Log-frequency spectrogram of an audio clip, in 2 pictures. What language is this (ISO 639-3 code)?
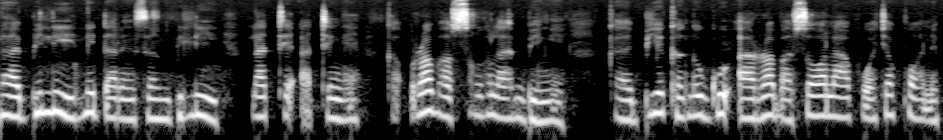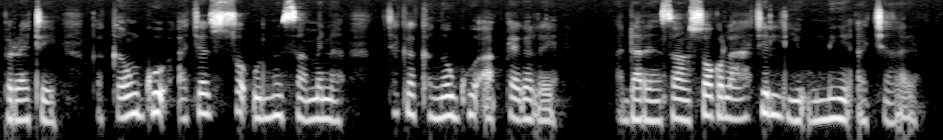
dga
